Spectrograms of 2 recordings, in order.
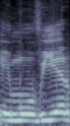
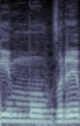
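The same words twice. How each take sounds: First: "इमोवियर" ending in -viyar; the -vi-yar variant of "इमोवियर"; variant pronunciation. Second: "इमोवरे" ending in -vre; the -vre form of "इमोवरे"; pronunciation shown. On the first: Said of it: "बोलते हैं कई लोग". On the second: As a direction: say "इमोवरे" as i-mov-re. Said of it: "इमोवरे बोलते हैं". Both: Shown as a demonstration.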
